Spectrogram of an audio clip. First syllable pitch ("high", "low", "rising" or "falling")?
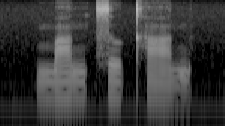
high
